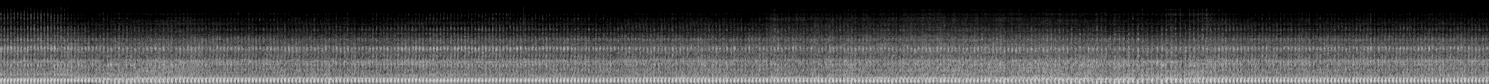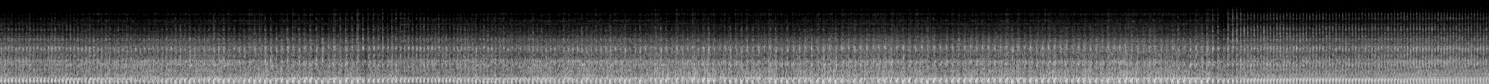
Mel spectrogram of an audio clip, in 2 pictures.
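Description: Racing kart engine heard from on board the kart, running continuously as the kart drives down the pit lane and onto the track, its note shifting with the throttle about a second in, around halfway and again near the end.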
